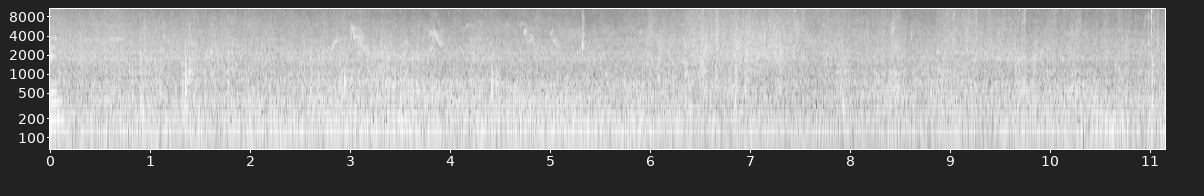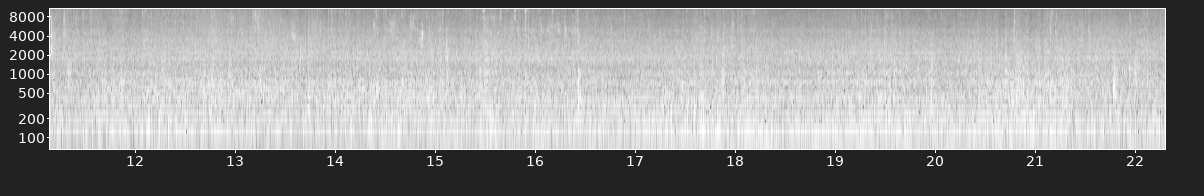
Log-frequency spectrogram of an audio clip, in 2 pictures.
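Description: Steady road noise inside a moving car's cabin: tyres rolling on a gravel road, with the engine running underneath.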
